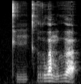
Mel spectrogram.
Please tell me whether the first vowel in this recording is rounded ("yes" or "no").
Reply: no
